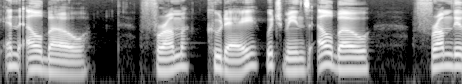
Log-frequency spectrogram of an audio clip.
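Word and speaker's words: coudé: chip fry me up boing next word is kudai c-o-u-d-e there is an accent on the e which is down on the left and up on the right adjective from circa 1889 who it's a long definition kudai of relating to or being a telescope constructed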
